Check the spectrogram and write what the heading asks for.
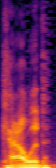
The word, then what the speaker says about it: Khaled: Well, it's also DJ Khaled, too, not DJ Khaled.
